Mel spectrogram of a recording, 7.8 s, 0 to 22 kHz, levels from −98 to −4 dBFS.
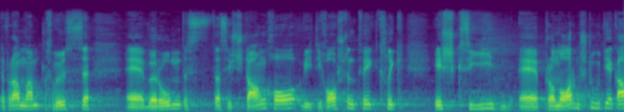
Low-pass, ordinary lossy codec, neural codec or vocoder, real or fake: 14.4 kHz; Opus, 64 kbps; none; real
